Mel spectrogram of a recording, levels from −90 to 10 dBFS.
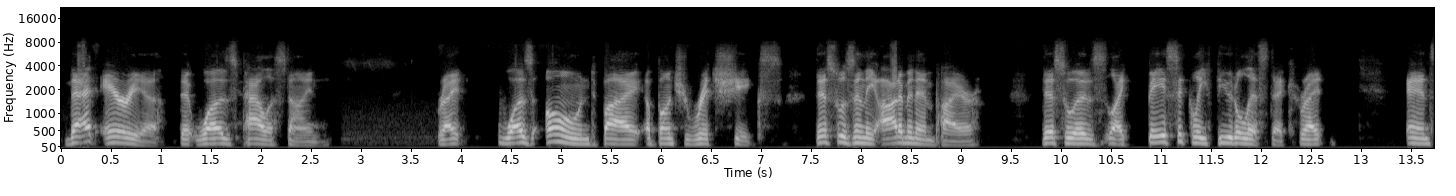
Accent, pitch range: American, 135-165 Hz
